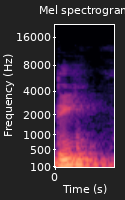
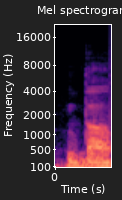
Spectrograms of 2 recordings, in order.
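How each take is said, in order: First: The word ends in a long 'ee' vowel. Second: The word ends in a short 'uh' vowel. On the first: It comes before a vowel sound. "जब भी कोई vowel sound होती है ... तब तो इसको हम बोलेंगे दी" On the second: It comes before a consonant sound. "अगर कंसोनेंट साउंड है ... दा से होगा"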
